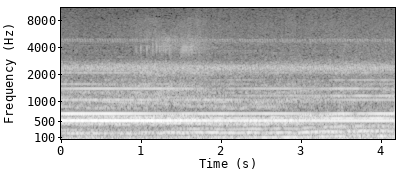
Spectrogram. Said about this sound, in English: A storm shelter at night, there's sirens going on, it's dark, the lights are off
